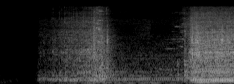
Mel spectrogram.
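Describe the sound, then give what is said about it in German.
A sewing machine hums in a small furniture upholstery workshop in Istanbul as a worker sews a seam on a beige sofa cover. It starts abruptly after a moment of silence, whirring steadily, then runs louder near the end. “Die Nähmaschine summt in der kleinen Möbelschreinerei von Mazen in einem Istanbuler Arbeiterviertel.”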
